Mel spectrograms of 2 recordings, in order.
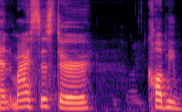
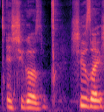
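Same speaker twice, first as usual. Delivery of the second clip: ordinary delivery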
